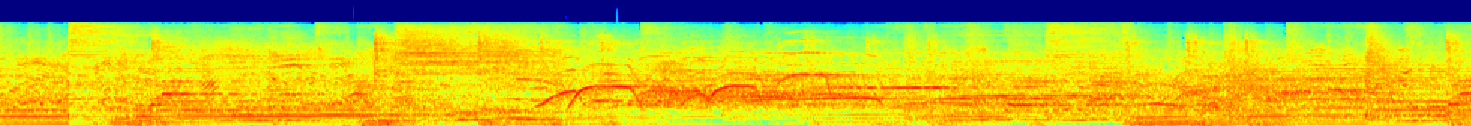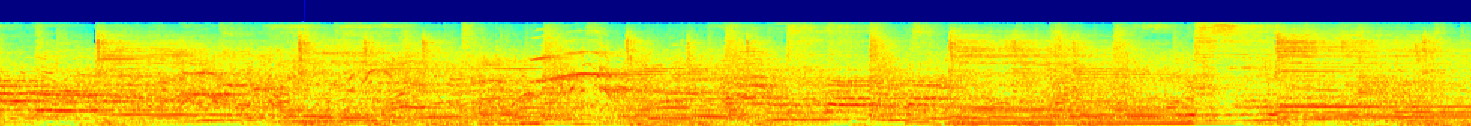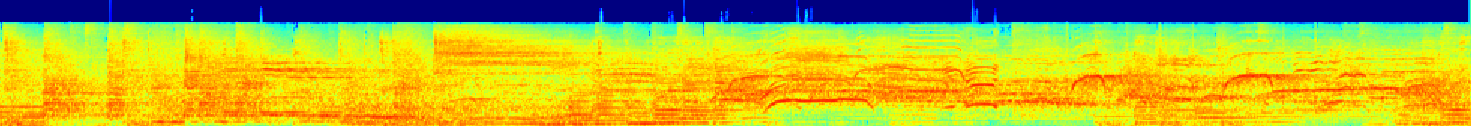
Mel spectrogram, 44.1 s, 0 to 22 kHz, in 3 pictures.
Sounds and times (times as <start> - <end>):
Pop music: 0.0 - 44.1
Singing: 1.0 - 29.2.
